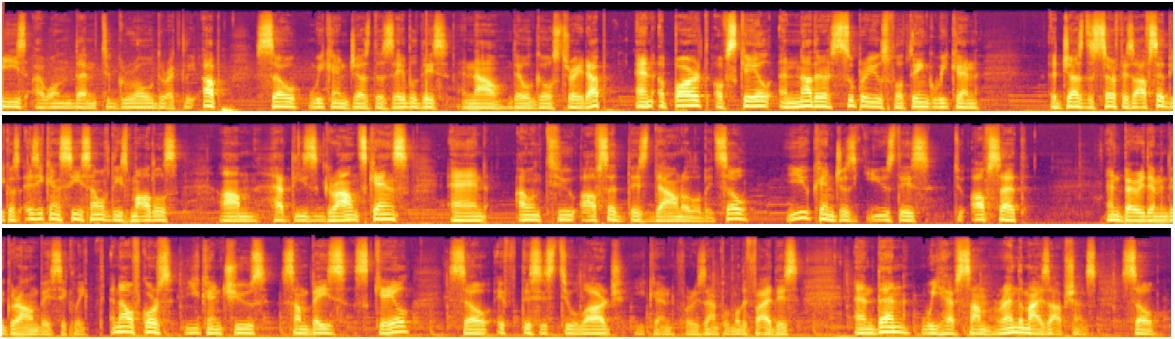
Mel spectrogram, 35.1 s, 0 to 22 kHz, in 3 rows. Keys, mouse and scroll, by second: 3.8 click, 11.3-12.0 scroll up 2, 12.0-12.7 middle drag, 17.0-22.4 shift+drag, 23.5 middle click, 24.6 middle click, 25.0-26.1 scroll down 1, 27.5-30.8 drag, 32.1 scroll down 1.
